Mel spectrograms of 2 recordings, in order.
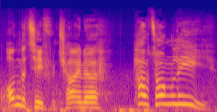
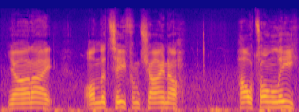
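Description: First: It is said in a posh English accent. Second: It is said in a broad Manchester accent.

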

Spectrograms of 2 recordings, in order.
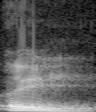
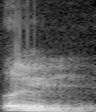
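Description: First: The vowel is a front rounded ö sound. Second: The same.

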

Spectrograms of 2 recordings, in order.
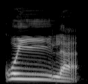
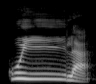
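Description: First: A slight u glides into an i sound. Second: The same.

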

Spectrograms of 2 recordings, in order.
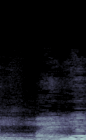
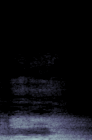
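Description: First: The first vowel is like in 'man'. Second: The first vowel is like in 'may'. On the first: The speaker calls it wrong. "इसको मैनिया ना पढ़े" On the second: The speaker calls it right.

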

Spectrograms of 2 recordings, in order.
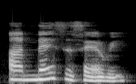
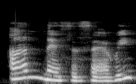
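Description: First: The main stress falls on the ne syllable. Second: The main stress falls on a syllable other than ne. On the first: The speaker calls it right. "tekanan pada kata ini tetap jatuh pada ne" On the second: The speaker calls it wrong. "Jadi bukan unnecessary"

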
